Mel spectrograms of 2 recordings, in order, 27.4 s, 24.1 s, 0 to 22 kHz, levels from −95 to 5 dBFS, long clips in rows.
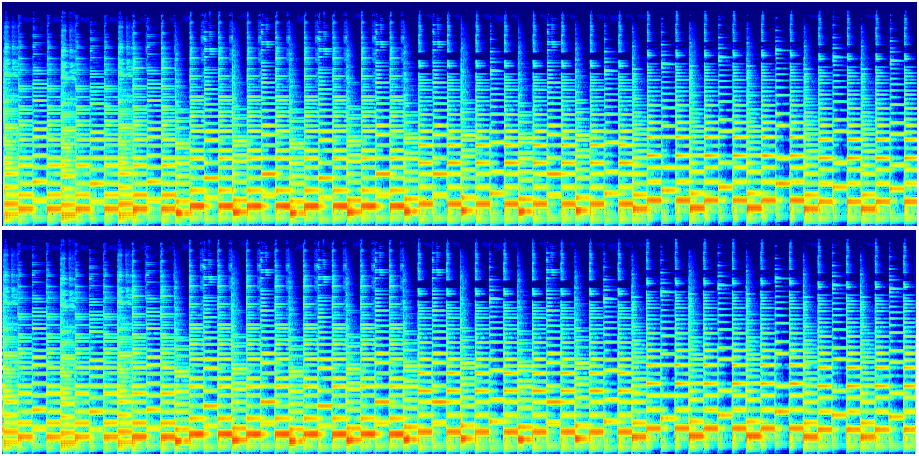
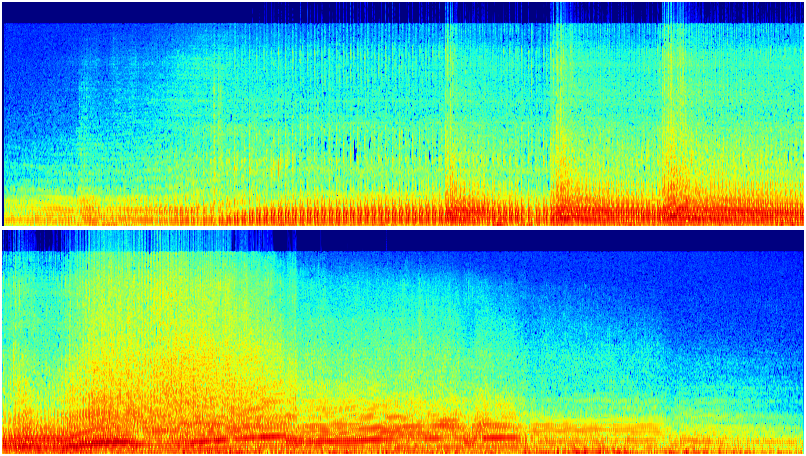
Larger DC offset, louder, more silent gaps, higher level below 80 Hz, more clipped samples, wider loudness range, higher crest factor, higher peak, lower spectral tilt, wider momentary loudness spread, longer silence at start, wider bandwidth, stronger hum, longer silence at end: neither; second, -19 LUFS vs -8 LUFS; neither; second, -58 dBFS vs -16 dBFS; second, under 0.1% vs 2%; second, 2 LU vs 13 LU; first, 14 dB vs 8 dB; second, -6 dBFS vs 0 dBFS; about the same, -5.5 dB/octave vs -6.5 dB/octave; second, 4 LU vs 17 LU; about the same, 0 s vs 0.05 s; about the same, 17 kHz vs 16.5 kHz; neither; about the same, 0 s vs 0 s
